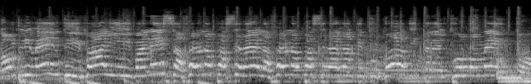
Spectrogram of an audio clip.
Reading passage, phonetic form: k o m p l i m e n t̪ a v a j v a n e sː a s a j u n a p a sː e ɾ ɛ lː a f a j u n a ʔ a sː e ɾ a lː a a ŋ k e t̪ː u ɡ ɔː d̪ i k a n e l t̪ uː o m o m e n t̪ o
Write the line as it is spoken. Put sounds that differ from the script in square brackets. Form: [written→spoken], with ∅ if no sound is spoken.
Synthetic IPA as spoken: k o m p l i m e n t̪ [a→i] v a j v a n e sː a [s→f] a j u n a p a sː e ɾ ɛ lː a f a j u n a [ʔ→p] a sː e ɾ [a→ɛ] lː a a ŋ k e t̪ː u ɡ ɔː d̪ i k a n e l t̪ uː o m o m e n t̪ o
